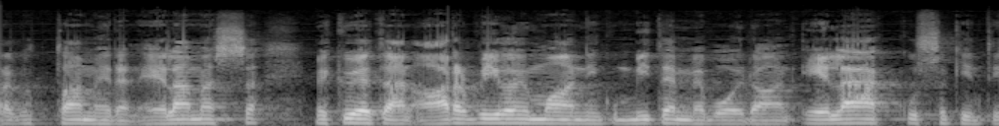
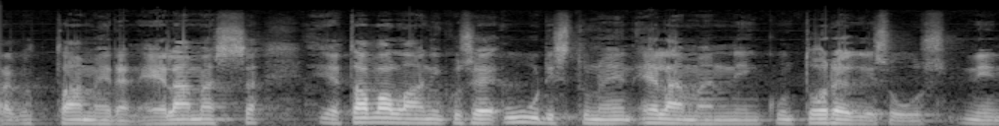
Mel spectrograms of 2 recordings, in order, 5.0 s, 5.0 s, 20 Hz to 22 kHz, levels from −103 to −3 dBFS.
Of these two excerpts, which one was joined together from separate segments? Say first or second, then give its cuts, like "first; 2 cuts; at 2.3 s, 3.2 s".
second; 2 cuts; at 1.5 s, 2.5 s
